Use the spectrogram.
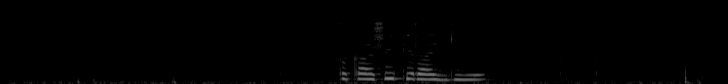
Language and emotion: Russian, sad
